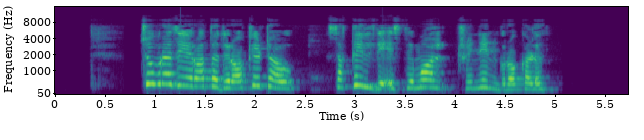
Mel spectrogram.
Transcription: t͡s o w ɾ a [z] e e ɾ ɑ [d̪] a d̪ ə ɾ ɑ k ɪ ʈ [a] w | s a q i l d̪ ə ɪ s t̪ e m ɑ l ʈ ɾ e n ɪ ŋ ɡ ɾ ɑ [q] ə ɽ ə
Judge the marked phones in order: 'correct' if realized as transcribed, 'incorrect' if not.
correct, incorrect, correct, incorrect

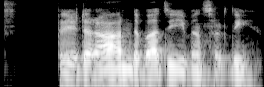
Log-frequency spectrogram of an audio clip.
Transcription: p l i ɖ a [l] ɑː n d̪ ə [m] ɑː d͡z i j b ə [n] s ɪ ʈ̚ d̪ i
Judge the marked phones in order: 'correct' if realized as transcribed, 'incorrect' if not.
incorrect, incorrect, correct

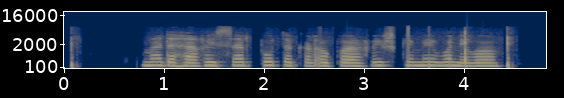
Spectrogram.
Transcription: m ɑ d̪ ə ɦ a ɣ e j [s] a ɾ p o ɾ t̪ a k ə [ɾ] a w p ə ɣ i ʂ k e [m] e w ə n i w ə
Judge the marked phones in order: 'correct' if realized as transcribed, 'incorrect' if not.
correct, incorrect, correct

